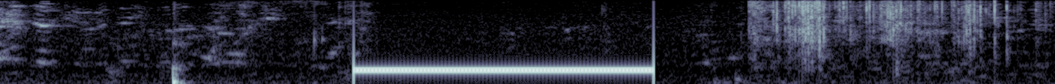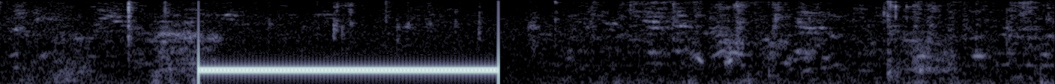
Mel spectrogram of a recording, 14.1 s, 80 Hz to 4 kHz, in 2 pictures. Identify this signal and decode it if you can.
Ringback tone (North America), 440 + 480 Hz.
